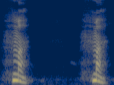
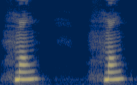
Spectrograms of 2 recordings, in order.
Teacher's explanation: You can actually feel your breath coming through your nose. And it actually comes first before the M is even voiced. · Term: pre-aspiration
